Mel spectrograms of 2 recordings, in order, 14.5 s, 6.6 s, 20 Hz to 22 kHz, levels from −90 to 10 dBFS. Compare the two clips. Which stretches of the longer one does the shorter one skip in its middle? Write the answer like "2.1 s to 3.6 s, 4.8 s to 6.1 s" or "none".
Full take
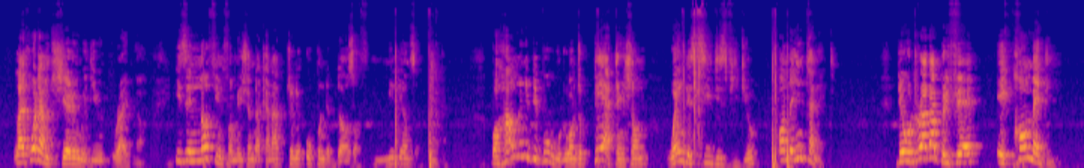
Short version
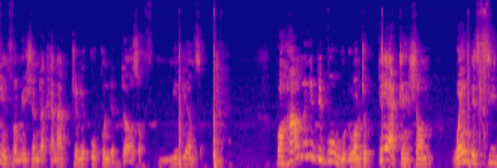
none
